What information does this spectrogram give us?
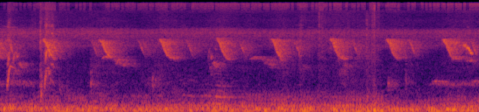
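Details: Sooty-headed bulbul singing actively: a steady series of about nine sharp, high, downward-sweeping chirps, roughly two per second, over low background rumble and a faint voice.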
